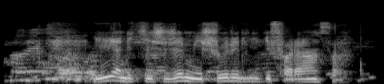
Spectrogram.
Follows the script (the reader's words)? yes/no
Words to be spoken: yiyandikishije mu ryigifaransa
no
